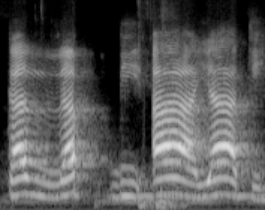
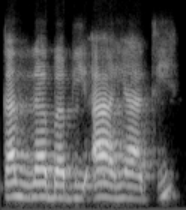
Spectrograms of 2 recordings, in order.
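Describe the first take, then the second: First: The b merges straight into the following bi. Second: The vowel after the b is kept before bi. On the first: "Nanti membacanya idgham kabirnya seperti itu ya" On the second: "Bagaimana cara membaca idgham kabir pada lafaz itu?"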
